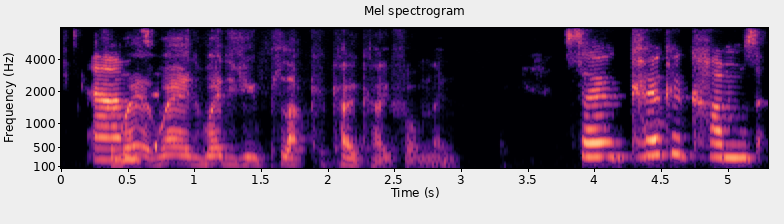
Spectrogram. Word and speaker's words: Koko: Emily uh from Germany with a great name Coco is that is that how you pronounce it yes that's how you pronounce it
